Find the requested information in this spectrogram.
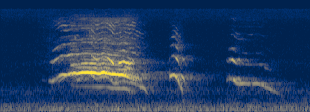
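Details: A fox screaming at night in London, England: one long, strained, harmonic scream lasting nearly a second, then two brief, falling, raspy cries, with faint steady low background noise.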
